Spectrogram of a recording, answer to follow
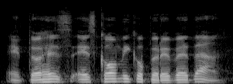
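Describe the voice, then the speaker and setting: Spanish-speaking pastor preaching in a hall. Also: male voice, lowish voice, normal speed. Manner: preaching, rising and louder when reading scripture. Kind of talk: sermon.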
